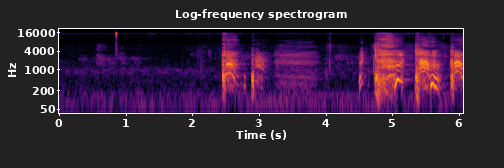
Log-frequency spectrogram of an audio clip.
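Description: A person coughing: a pair of coughs about two and a half seconds in, a breath, then a run of four or five harder coughs near the end.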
